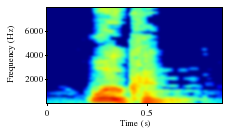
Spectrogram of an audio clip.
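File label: "woken", British English pronunciation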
